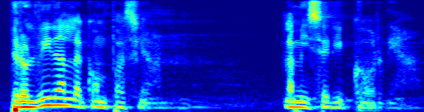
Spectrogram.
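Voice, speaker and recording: A man's voice: a little high, moderate pace, creaky, darkish tone, breathy edge. A male pastor with a Chilean accent, preaching an emphatic, colloquial sermon. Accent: Chilean Spanish.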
